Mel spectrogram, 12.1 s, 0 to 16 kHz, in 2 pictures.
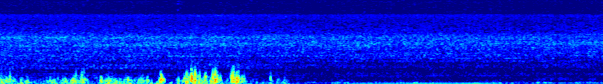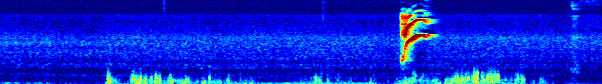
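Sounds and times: child squealing: 10.0s - 10.4s.

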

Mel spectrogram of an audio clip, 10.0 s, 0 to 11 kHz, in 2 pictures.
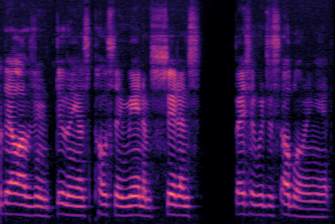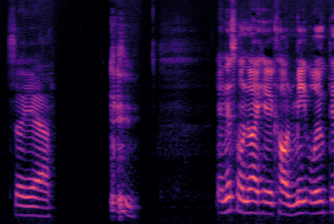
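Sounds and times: man clearing his throat: 6.7s - 7.2s.

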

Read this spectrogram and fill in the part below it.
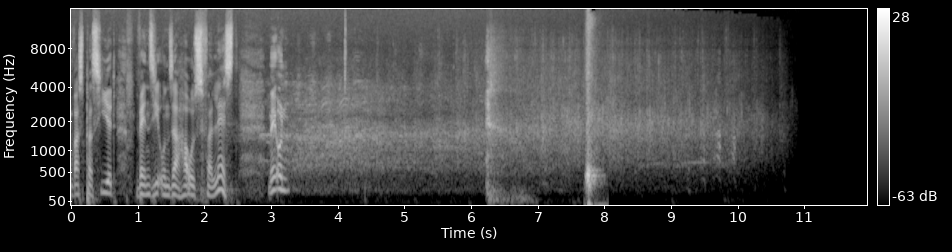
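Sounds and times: audience laughing: 2.9s - 7.3s
audience applauding: 3.1s - 10.9s
short sharp sounds: 7.7s - 8.1s.

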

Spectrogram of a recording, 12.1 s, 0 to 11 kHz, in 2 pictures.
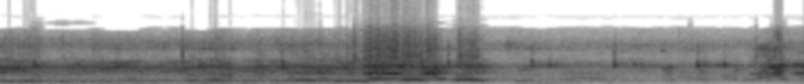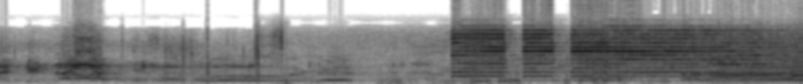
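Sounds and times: voices: 0.0s - 12.0s
horn sounding high note: 9.4s - 12.0s.

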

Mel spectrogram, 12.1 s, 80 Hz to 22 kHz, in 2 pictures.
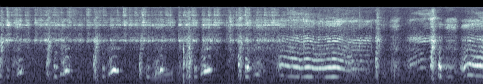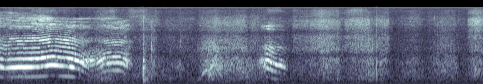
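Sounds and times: baby crying: 0.6s - 7.7s.

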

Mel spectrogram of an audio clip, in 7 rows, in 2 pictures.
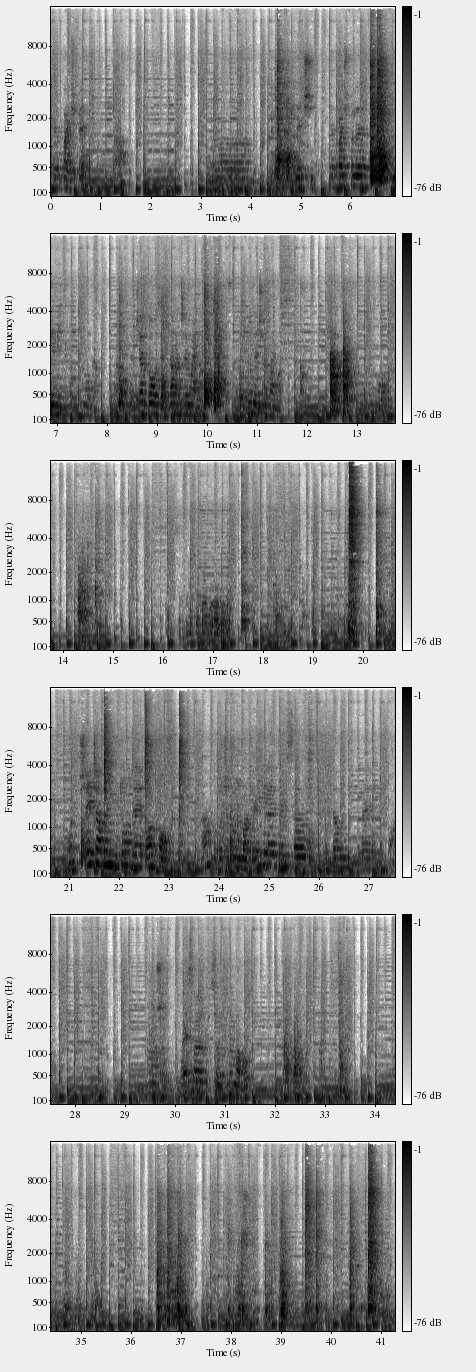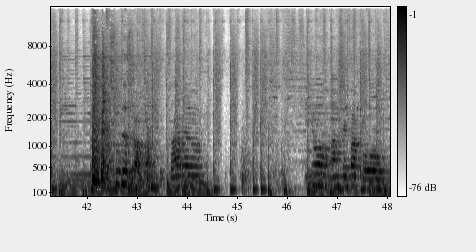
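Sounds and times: background music: 0.0s - 48.0s.

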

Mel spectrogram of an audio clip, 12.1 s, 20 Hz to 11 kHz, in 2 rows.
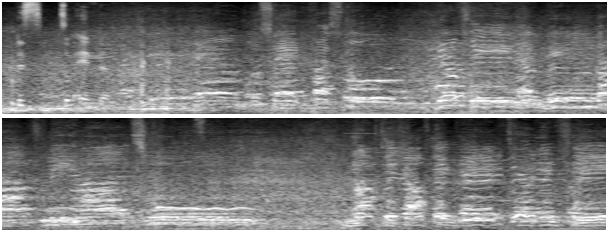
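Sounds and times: group of people singing: 0.9s - 12.0s.

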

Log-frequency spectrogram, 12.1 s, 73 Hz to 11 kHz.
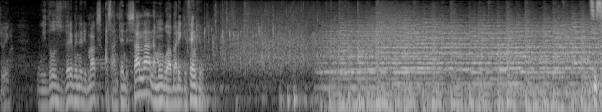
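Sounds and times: audience applauding: 4.0s - 12.0s
music with steady bass: 6.4s - 12.0s.

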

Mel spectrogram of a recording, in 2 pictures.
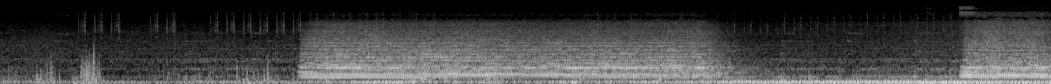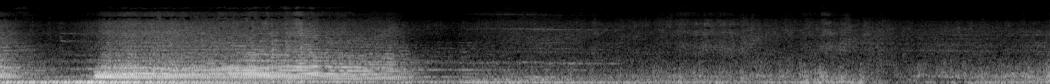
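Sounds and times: locomotive engine and wheels rumbling: 0.0s - 21.0s
locomotive air horn: 3.0s - 7.4s, 9.6s - 15.3s.

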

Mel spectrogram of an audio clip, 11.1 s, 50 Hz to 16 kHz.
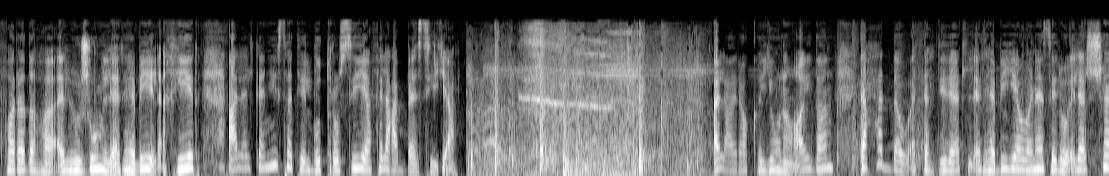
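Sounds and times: fireworks crackle: 4.6s - 7.2s
fireworks bangs: 4.6s - 9.8s
firework whistle falling in pitch: 5.2s - 6.4s.

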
